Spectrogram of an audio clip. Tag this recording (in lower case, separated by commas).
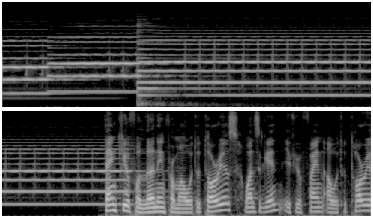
playing oboe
